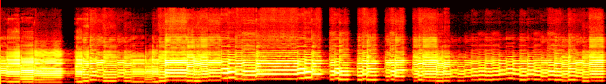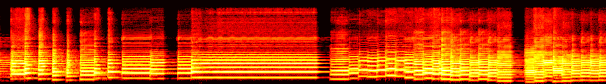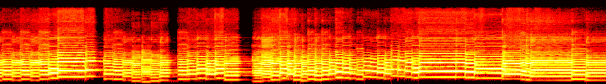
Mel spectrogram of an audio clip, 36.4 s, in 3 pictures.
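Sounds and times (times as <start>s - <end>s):
solo bassoon: 0.0s - 36.3s.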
